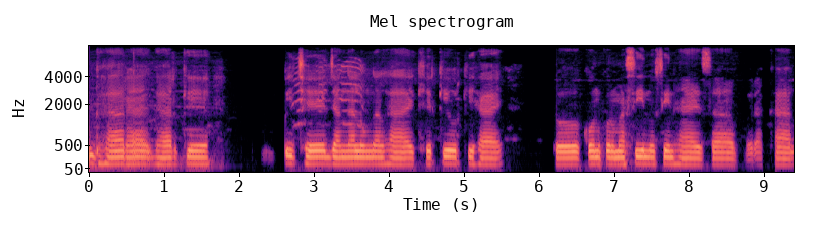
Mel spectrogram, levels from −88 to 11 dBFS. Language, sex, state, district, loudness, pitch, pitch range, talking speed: Hindi, male, Jharkhand, Sahebganj, -15 LUFS, 125 Hz, 120-125 Hz, 130 wpm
